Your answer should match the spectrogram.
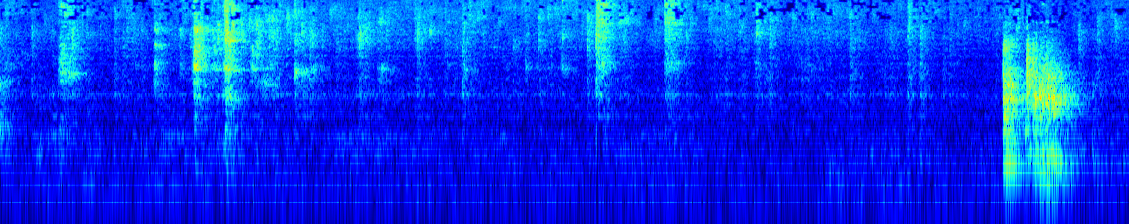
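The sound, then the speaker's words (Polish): Peeled garlic sizzles in heating butter in a pan, a steady soft hiss broken by sharp crackles and pops, with a louder scraping clatter near the end. No one speaks. “Masełko się podgrzewa, czosnek się podgrzewa, już puszcza swój czosnkowy aromacik.”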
